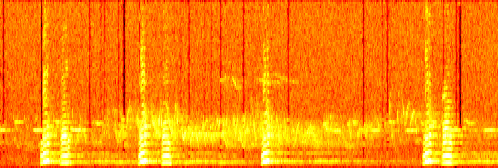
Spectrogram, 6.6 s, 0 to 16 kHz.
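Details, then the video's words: Whooper swans with young at Tāši, Latvia, on 15 May 2024: loud trumpeting calls, each a bugled note often followed by a second, in four bursts spaced about one to two seconds apart, with a steady hum and faint small birds behind. "ZIEMEĻU GULBIS / Cygnus cygnus / ar mazuļiem"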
